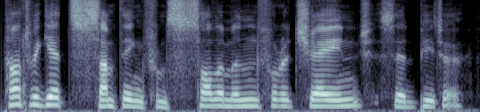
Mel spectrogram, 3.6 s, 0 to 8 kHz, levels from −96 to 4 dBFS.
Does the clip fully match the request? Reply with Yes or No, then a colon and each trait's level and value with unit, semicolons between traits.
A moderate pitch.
Yes: medium, 165 Hz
